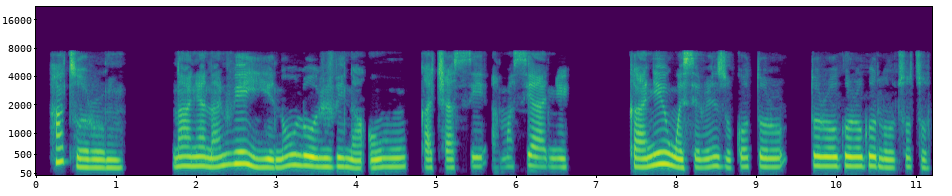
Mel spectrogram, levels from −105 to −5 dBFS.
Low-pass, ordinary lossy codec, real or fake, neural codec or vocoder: 7.2 kHz; none; real; none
